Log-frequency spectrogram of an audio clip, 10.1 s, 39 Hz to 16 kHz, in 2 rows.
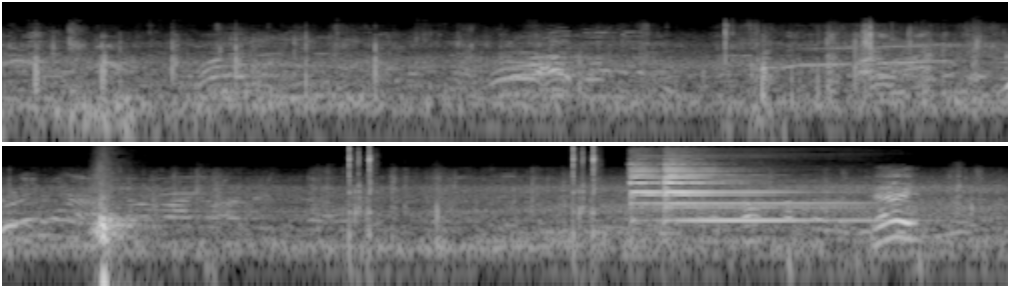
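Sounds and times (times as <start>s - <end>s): sharp clicks: 7.9s - 8.2s.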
